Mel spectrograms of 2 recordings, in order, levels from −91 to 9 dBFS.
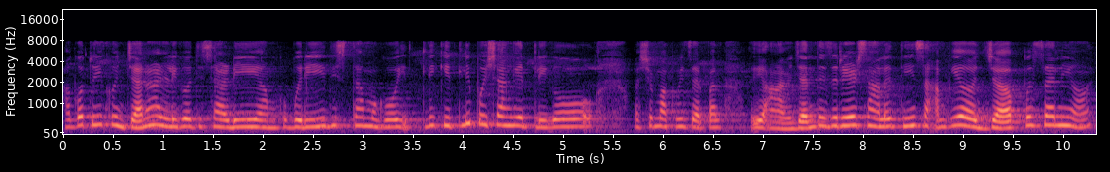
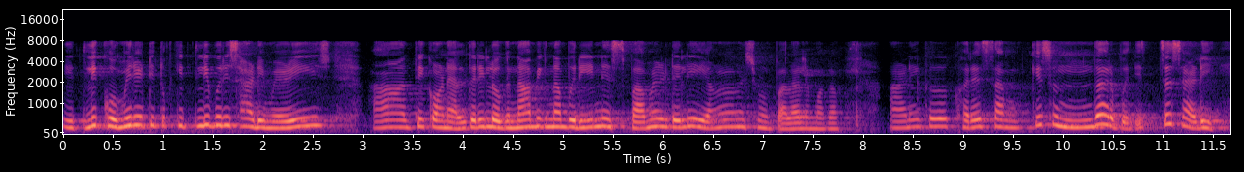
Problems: continuous background conversations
